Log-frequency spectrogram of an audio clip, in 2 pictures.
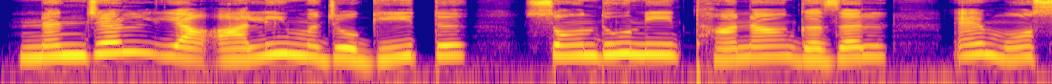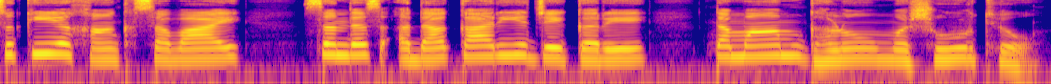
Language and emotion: Sindhi, neutral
